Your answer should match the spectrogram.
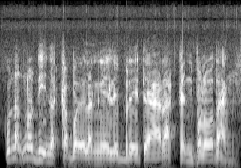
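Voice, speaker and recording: A man acting as an expectant drinking pal in an Ilocano comedy drama. His mid-pitched voice moves up and down in a very lively way, with an Ilocano accent. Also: a little fast, lightly acted. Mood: eager. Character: expectant drinking buddy eager for free liquor.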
